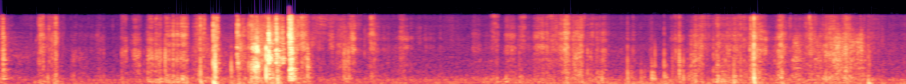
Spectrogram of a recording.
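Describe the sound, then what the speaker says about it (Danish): Scissors snip through Aquamagic Plus water-soluble embroidery stabilizer, producing close, crisp cutting and rustling sounds in uneven bursts with quieter gaps between. "Klipper jeg lige af, det er sådan lidt sejt, det her Aquamagic Plus"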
